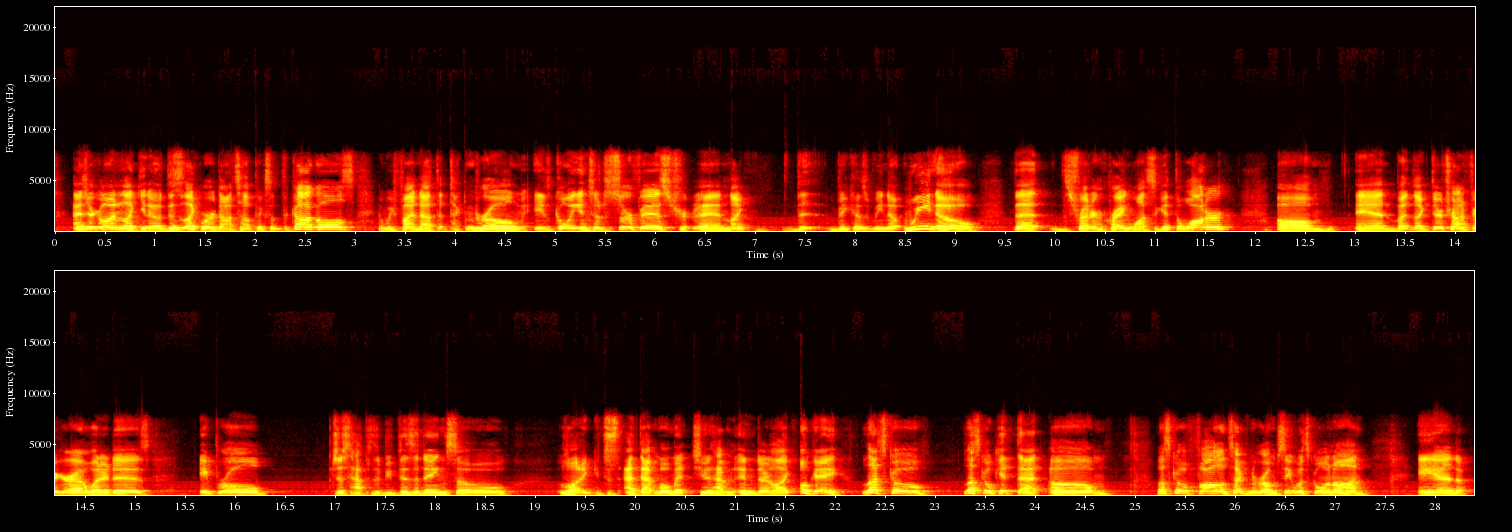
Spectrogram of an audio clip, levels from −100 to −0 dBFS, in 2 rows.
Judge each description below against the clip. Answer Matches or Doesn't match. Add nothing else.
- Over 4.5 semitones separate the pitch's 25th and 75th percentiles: Matches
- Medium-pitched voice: Matches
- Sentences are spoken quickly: Doesn't match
